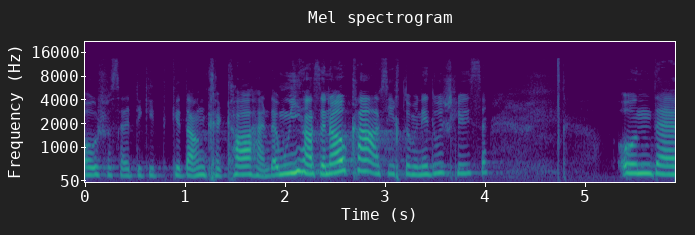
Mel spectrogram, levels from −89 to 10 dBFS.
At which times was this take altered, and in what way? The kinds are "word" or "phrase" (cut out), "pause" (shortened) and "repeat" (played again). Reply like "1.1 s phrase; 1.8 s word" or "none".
none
